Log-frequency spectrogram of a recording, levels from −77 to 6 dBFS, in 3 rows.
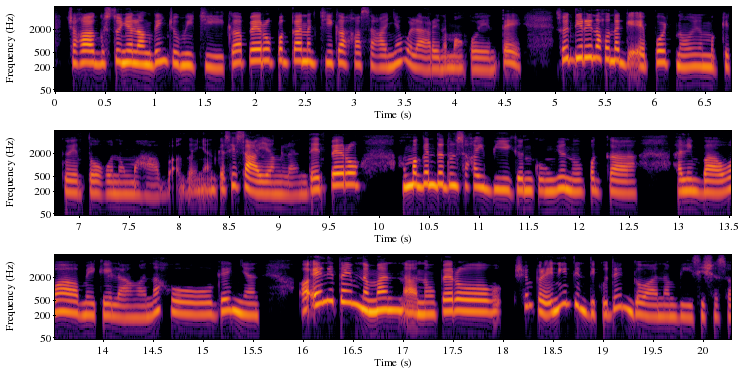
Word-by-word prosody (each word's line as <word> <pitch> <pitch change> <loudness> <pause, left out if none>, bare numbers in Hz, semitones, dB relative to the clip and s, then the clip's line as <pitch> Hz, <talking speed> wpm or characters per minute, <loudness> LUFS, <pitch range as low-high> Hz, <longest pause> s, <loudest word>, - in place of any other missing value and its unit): tsaka 265 0 +6
gusto 245 +3 -3
niya 265 -1 +6
lang 245 -1 +5
din 270 +5 0
chumi-chika 225 -1 -2
pero 295 +1 +4
pagka 295 0 +1
nagchika 265 -2 -1
ka 240 - -6
sa 220 -3 -8
kanya 225 +8 -3
wala 195 -8 -4
rin 180 0 -5
namang 190 0 -5
kwenta, 175 +7 -5
eh. 250 - -2 0.4
So, 315 - 0
hindi 345 +2 +4
rin 360 - +3
ako 330 -2 +2
nag-e-effort 250 +3 -1
'no 205 -1 -2
yung 210 -1 -2
magkukuwento 185 -2 -6
ako 175 - -6
ng 170 0 -8
mahaba 150 -4 -12
ganiyan 210 +1 -11
kasi 285 - -6
sayang 175 -7 +2
lang 160 +1 -11
din, 225 +1 0
pero 295 0 +4 0.4
ang 260 - +5
maganda 305 0 +5
dun 285 0 +2
sa 265 - -9
kaibigan 220 -4 -1
kong 200 -1 -4
yun 235 -1 +2
'no 195 - -5
pagka 190 -3 -4 0.4
halimbawa 205 +4 +1
may 205 0 -3
kailangan 175 -3 -6
ako 220 -5 -3
ganiyan, 225 -5 0 0.4
ah, - - +5
anytime 440 +1 +4
naman 275 +1 +6
ano 215 -3 0
pero 255 0 +2
siyempre 325 -11 -2
iniintindi 285 - +1
ko 205 - -7
din 310 -2 -3
gawa 205 -4 -3
ng 185 0 -7
busy 180 -1 -9
siya 185 - -9
225 Hz, 180 wpm, -20 LUFS, 195-270 Hz, 0.4 s, tsaka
